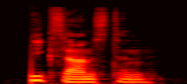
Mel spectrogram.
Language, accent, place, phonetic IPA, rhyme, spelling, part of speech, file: German, Germany, Berlin, [ˈbiːkzaːmstn̩], -iːkzaːmstn̩, biegsamsten, adjective, De-biegsamsten.ogg
- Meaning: 1. superlative degree of biegsam 2. inflection of biegsam: strong genitive masculine/neuter singular superlative degree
